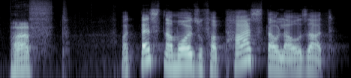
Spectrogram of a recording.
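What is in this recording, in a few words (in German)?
"pahsd", Wittlicher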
